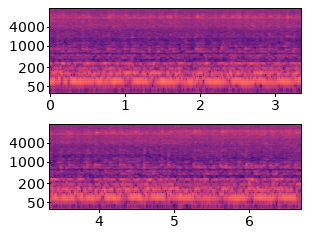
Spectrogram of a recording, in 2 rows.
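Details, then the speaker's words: Holley Terminator X–managed turbo LS in a Chevelle on its first start-up, closed loop pulling 31% fuel: deep, lumpy, wavering idle that shakes unevenly; running rough because the fuelling still needs tuning. "pretty shaky it needs to be tuned further obviously"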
